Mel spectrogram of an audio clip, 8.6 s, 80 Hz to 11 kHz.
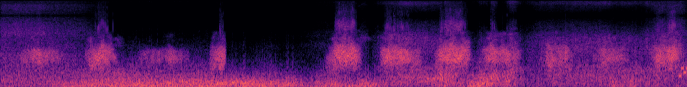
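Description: Rushing, rumbling air noise around a skydiver's pressure suit and helmet in supersonic free fall, with short hissing puffs repeating about every 0.7 s.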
